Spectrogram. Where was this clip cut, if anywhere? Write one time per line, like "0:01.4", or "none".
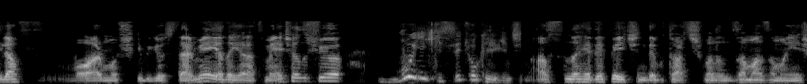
0:03.6
0:05.2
